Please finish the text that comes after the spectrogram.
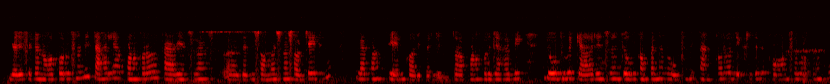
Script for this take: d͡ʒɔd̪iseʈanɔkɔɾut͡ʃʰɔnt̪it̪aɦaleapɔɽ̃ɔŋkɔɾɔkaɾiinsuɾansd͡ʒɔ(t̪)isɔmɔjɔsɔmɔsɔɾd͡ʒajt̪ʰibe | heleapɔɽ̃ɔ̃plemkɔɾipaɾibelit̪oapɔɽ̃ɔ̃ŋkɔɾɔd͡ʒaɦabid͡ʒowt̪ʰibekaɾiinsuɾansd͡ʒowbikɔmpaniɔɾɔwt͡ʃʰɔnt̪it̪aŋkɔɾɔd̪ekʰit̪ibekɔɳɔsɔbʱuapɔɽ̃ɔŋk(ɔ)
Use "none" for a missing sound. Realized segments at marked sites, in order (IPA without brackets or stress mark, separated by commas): d̪, u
